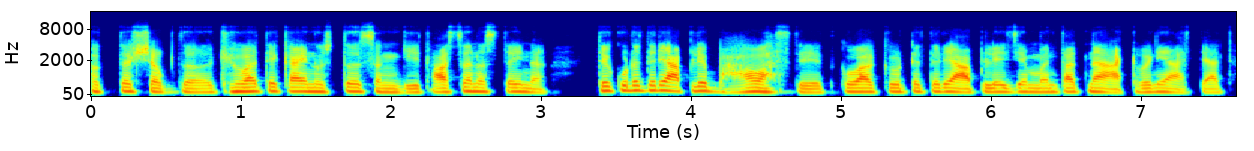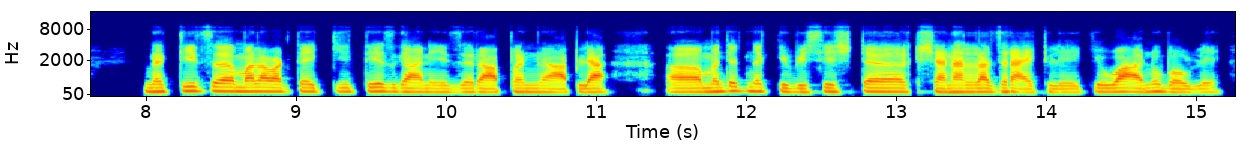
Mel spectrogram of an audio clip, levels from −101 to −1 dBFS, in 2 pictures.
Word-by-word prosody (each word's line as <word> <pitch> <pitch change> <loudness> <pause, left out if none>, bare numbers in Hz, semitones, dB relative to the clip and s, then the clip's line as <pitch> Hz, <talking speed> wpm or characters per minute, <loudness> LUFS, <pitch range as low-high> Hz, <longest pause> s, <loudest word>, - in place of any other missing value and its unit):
फक्त 130 +2 -5
शब्द 125 -2 -2 0.2
किंवा 135 +1 +3
ते 145 - 0
काय 140 0 +4
नुसतं 135 +1 -2
संगीत 115 -1 -4
असं 140 +3 -1
नसतंय 135 0 -2
ना? 110 -4 -4 0.4
ते 160 - +3
कुठेतरी 175 0 0
आपले 150 0 +4
भाव 130 +3 +1
असतात 115 -2 -4
किंवा 130 -1 +4
कुठेतरी 130 +1 -3
आपले 125 +1 -3
जे 130 +2 -4
म्हणतात 120 +1 -2
ना, 125 -1 +3
आठवणी 120 +4 -2
असतात. 110 +1 -6 0.5
नक्कीच, 140 +3 0 0.2
मला 135 0 +5
वाटतंय, 130 0 +2
की 130 -1 -4
तेच 135 -1 +1
गाणे 120 -2 0
जर 120 +1 -3
आपण 120 +1 +1
आपल्या 120 +1 +3 0.4
अ, 120 0 +4
म्हणजे 135 +4 +1
नक्की 140 -2 -2
विशिष्ट 120 +2 -3 0.3
क्षणाला 120 0 +3
जर 125 - +1
ऐकले 110 0 -2
किंवा 125 0 +4
अनुभवले 115 -3 -2
125 Hz, 160 wpm, -23 LUFS, 120-135 Hz, 0.5 s, मला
